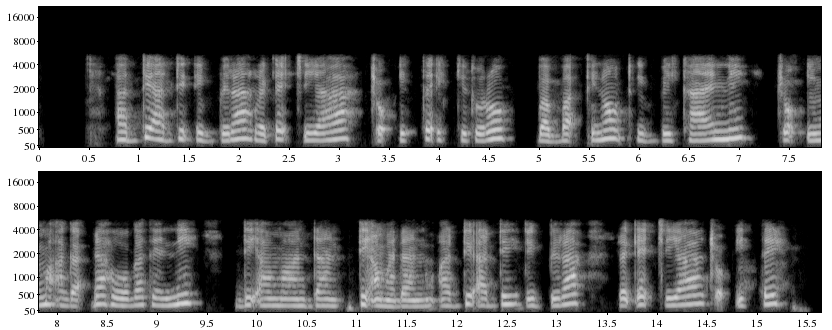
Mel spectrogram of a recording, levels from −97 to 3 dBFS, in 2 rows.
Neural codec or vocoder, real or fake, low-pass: codec, 16 kHz, 4 kbps, FreqCodec, smaller model; fake; 5.4 kHz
